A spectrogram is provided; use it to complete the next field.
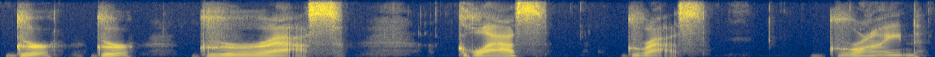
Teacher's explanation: And the same for the R. I can have my tongue curled back for the R, At the same time, the back is going up for the G.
